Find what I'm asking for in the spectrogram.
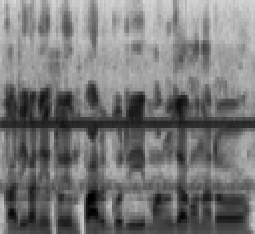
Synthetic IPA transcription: ɡalikanitɔjɔnpaɹk̚ɡɔɹimanuzaɡɔnaɹɔ

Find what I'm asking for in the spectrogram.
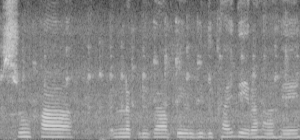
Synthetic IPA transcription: suka | ləkɽikapeːɽbʱid̪ɪkʰaːid̪eːɾɐɦaɦɛː

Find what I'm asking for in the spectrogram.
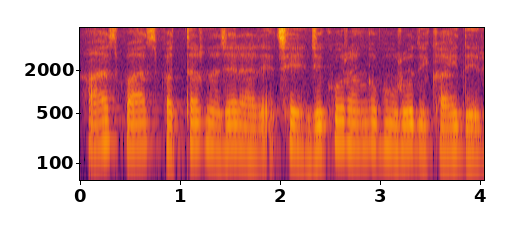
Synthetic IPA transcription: aːspaːspət̪ʰːəɾnɐzəɾaːɾḛt͡ʃʰed͡ʒɪkoɾɐ̃ŋɡbʱuːɾod̪ɪkʰaːid̪eːɾ

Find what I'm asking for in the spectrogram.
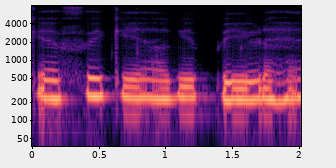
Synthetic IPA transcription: kɛːfekeaːɡepeːɽɦɛː

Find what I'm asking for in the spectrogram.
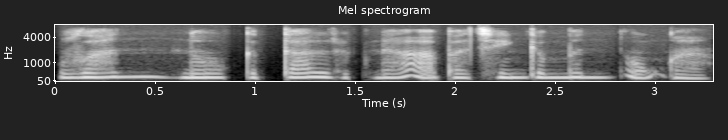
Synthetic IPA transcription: wanːukətalɾək̚naapat͡ʃiŋɡəmənuʔa

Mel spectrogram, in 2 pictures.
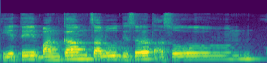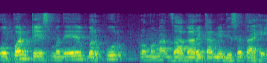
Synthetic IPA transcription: jet̪ʰebãŋkamt͡saluːd̪isət̪əso | nopənʈesʈməd̪ʱːjebʱəɾpuːɾ | pɾəmaɽ̃at̪̚d͡zaɡaɾikamiːd̪isət̪aɦe

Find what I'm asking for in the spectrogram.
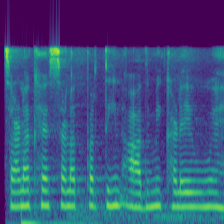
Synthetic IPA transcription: sɐɽəkɦɛ̃sɐɽək̚pɐɾt̪iːnaːd̪mikʰɐɭeɦʊeɦɛ̃

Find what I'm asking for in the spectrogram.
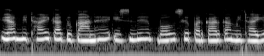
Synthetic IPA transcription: jɐmɪʈʰaːikad̪ʊkaːnɦɛʔɪsmẽbəɦʊt̪sepɾəkaːɾkamɪʈʰaːi

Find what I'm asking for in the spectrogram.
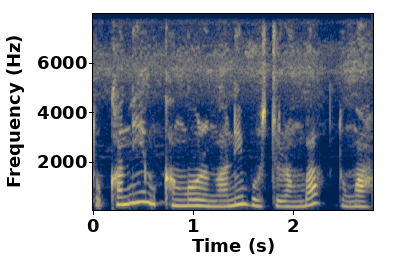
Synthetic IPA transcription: t̪ɔkʰːanːimɯkʰːaŋɔɾɯŋanibostuɾaŋbad̪ɔŋa

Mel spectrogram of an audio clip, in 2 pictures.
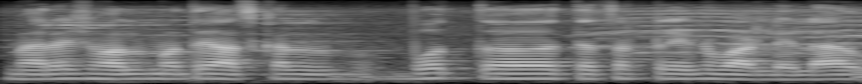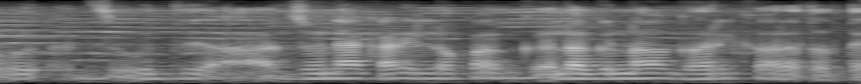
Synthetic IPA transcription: mæɾed͡ʑɦɔlməd̪ʱːjeəd͡zkal | bot̪t̪jat͡səʈɾeɳʋaɽ̤lelaṵd̪d͡zʱunjakaɽ̃iːloka̰kləɡnəɡʱəɾiːkəɾə̰t̪ɦot̪e

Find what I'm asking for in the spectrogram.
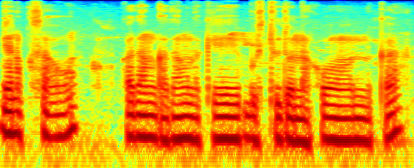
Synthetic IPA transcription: anɔksaɔ | ɡ̥adaŋɡadaŋlakebustʰudɔnakʰɔnɯka

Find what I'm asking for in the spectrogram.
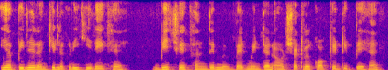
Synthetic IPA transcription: jɐpiːleɾɐ̃ŋɡkilɐkɽikiɾeːkʰɦɛː | biːt͡ʃkekʰɐ̃nd̪emẽbɛːɖmɪ̃ɳʈənɔːɾʃɐʈəlkɔːkːeɖibːeɦɛ̃ː

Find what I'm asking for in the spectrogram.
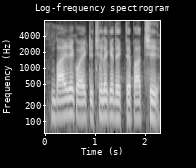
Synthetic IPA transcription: bajɾekɔek̚ʈit͡ɕʰeleked̪ek̚ʰt̪epatːt͡ɕʰi

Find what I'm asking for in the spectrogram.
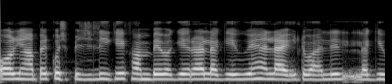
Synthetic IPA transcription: ɔːɾjɐɦãpɐɾkʊt͡ʃʰbɪd͡ʒlikekʰɐ̃mbeʋɐɡɛːɾalɐɡeɦʊeɦɛ̃laːɪʈʋaːlelɐɡe

